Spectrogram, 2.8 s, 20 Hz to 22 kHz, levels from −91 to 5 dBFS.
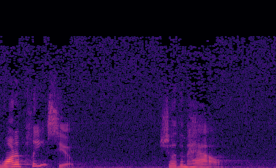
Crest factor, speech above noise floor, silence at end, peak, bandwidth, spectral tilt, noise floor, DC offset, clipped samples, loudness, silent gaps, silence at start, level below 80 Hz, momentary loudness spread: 20 dB; 20 dB; 0 s; -22 dBFS; 17.5 kHz; -3.5 dB/octave; -60 dBFS; under 0.1%; under 0.1%; -42 LUFS; none; 0 s; -86 dBFS; 19 LU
